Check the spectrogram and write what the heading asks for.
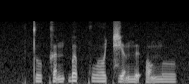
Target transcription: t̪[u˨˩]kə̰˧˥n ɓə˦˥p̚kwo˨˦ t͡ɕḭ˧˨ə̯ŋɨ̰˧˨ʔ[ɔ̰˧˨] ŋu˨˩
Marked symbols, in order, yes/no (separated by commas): no, yes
